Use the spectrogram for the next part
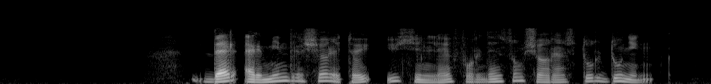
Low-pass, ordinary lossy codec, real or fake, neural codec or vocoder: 5.4 kHz; MP3, 32 kbps; real; none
